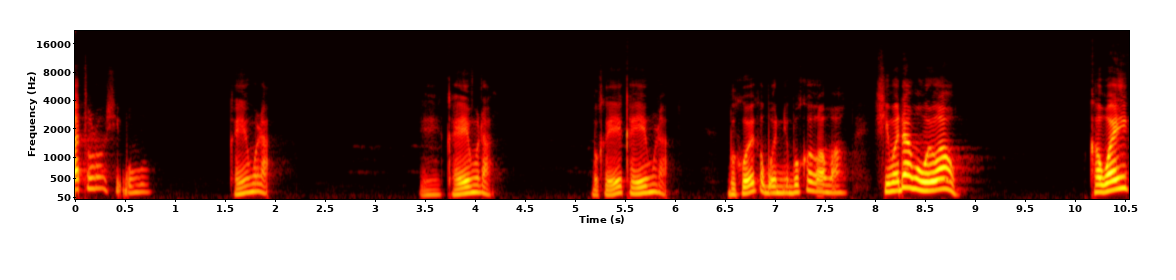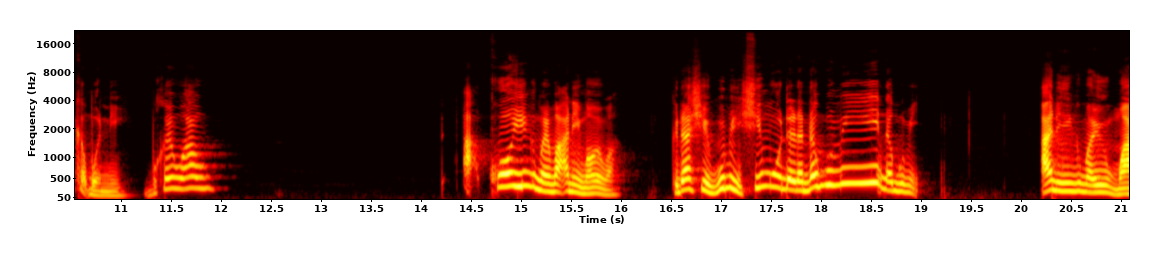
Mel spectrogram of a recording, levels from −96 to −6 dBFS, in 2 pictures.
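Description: A treble-cut de-emphasis filter was applied wrongly to this speech between 14.97 and 17.26 s, on audio that needed no such correction, so the response slopes smoothly downward above 1 kHz to about 8 dB lower at 10 kHz, leaving that stretch dull and muffled.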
